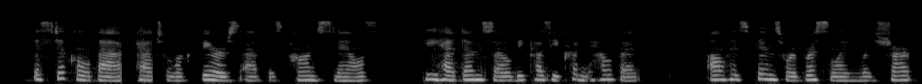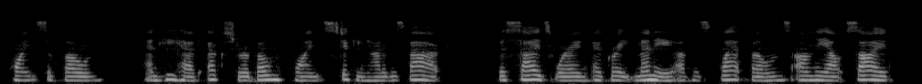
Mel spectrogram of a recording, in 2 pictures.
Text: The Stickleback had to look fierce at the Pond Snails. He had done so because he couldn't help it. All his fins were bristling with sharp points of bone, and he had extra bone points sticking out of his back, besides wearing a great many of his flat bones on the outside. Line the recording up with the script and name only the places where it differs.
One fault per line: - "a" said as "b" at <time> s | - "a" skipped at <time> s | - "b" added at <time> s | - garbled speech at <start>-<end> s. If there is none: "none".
none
